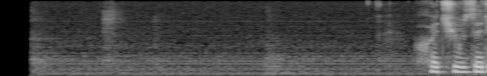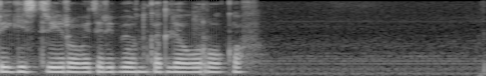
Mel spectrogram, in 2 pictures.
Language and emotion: Russian, neutral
